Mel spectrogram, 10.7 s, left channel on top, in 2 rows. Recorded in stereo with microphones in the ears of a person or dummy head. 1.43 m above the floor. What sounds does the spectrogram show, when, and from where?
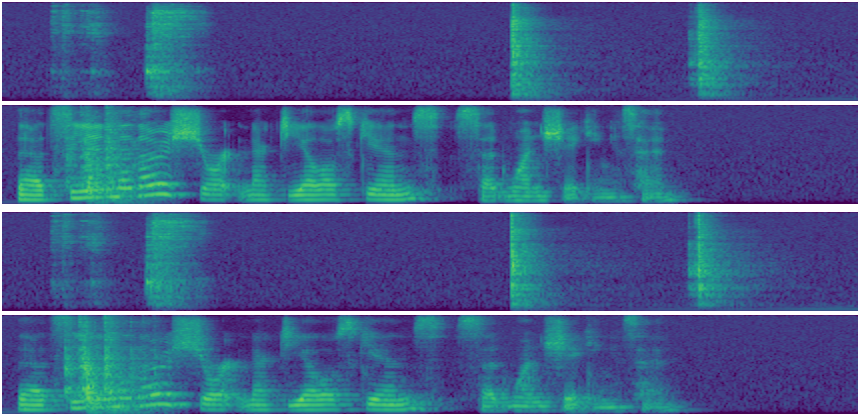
0.3 s cutlery clinking: 5° right (ahead or behind), 2 m
3.2 s a door slam: 40° right (ahead or behind), 0.8 m
5.5 s a woman speaking: 45° left (ahead or behind), 0.5 m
